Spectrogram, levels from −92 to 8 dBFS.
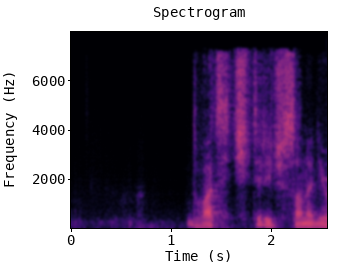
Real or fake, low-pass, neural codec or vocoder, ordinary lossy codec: fake; 7.2 kHz; codec, 16 kHz, 0.5 kbps, X-Codec, HuBERT features, trained on LibriSpeech; AAC, 32 kbps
